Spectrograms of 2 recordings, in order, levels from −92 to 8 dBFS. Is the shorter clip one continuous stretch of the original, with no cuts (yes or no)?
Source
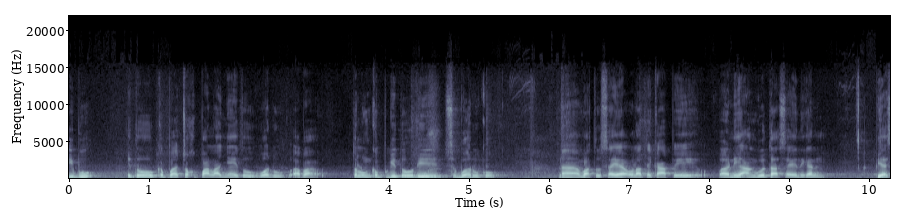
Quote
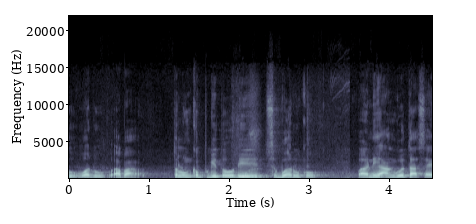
no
